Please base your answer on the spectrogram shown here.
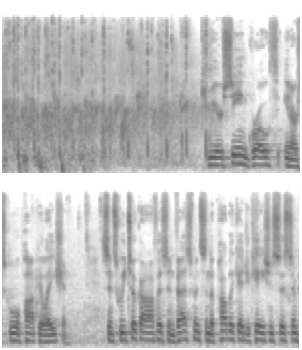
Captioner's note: applause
